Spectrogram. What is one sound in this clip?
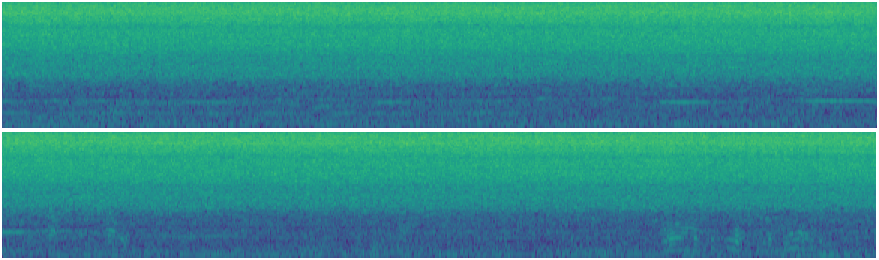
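An electric welding arc hisses and crackles steadily.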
